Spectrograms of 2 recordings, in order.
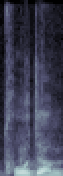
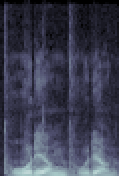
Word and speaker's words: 도량: 묘하게 지금 우리 한글로 읽으면 도장 그래야 되는데 꼭 저거 불교에서는 도량 그러라고 하는 거예요. 어디서 나온 소리인지 알 수가 없어. 중국말로 해도 장 그렇게 있거든요. 우리말로 해도 장 그렇게 읽어야 되잖아.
